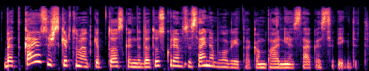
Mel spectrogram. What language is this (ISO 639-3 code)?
lit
